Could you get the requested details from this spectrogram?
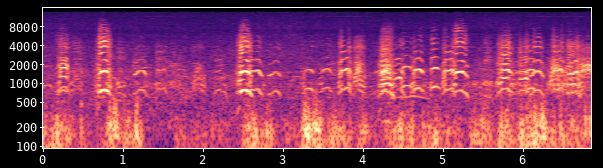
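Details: At Forsythe refuge in New Jersey at sunset, snow geese back from the bay utter crisp, well-separated barking honks in quick irregular runs, over a deep rumbling background.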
